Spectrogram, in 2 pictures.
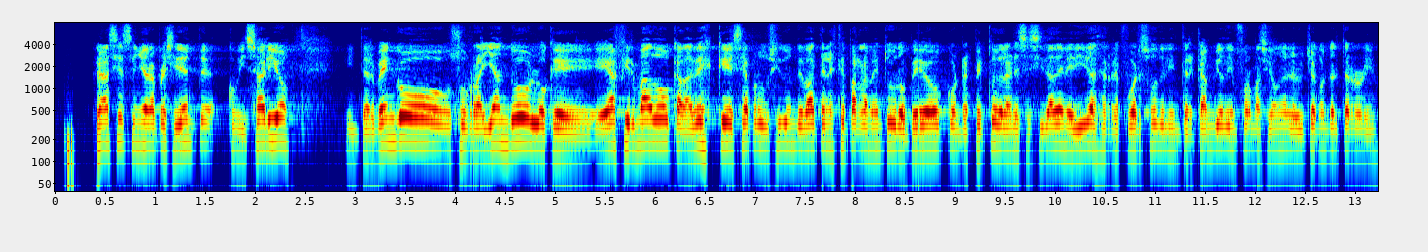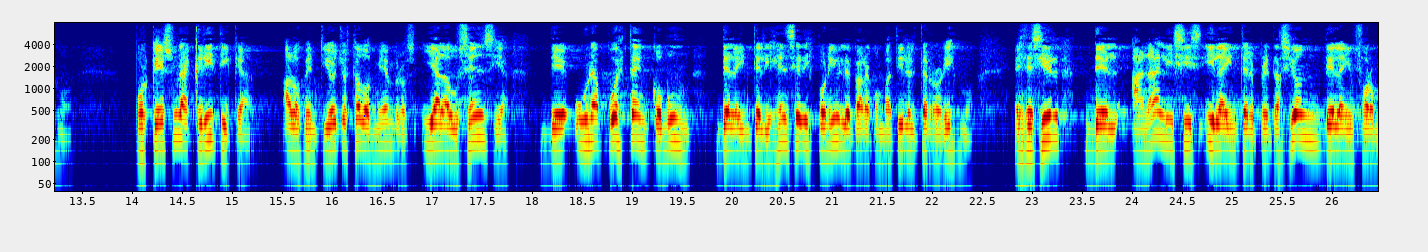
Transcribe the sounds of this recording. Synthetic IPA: ɡɾasjasːeɲo̞ɾapɾe̞siðẽ̞nt̪ako̞misaɾjo | int̪e̞ɾβẽ̞ŋɡo̞suβraʝand̪o̞lo̞ke̞eafiɾmað̞o̞kaðaβ̞e̞hke̞seapɾo̞ðusiðoune̞βat̪ene̞st̪e̞paɾlamẽnt̪oewɾo̞pe̞oko̞nrehpe̞k̚t̪o̞ð̞e̞lane̞se̞siðaðe̞me̞ðiðaɦðe̞re̞fwe̞ɾso̞ðe̞lint̪e̞ɾkambjo̞ð̞eiɱfo̞ɾmasjo̞ŋe̞nlalut͡ʃakont̪ɾaelt̪e̞ro̞ɾiɦmo | po̞ɾke̞esunakɾit̪ika | alo̞zβe̞nt̪io̞t͡ʃost̪að̞o̞ɦmjẽ̞mbɾo̞sialawsẽ̞nsjad̪e̞ʔunapwe̞st̪ae̞ŋko̞mũŋd̪e̞laint̪e̞lixẽ̞nsjaðispo̞niβle̞paɾako̞mbat̪iɾe̞lt̪e̞ro̞ɾizmo | e̞zðe̞siɾd̪e̞lanalisisilaint̪e̞ɾpɾe̞t̪asjo̞nd̪e̞laiɱfo̞ɾ

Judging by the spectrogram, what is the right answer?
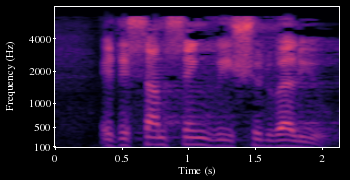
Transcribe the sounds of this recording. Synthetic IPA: ɪʈɪz̥sʌ̃mθɪ̃ŋʋiːʃʊɖʋɛljṵ

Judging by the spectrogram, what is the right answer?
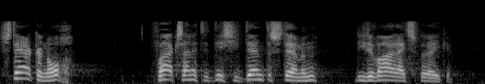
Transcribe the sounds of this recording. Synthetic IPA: stɛɹkəɹnɔχ | v̥aːksɛjnətədɪsidɛntəstɛmən | didəʋaːɹɦɛjtsprejkən

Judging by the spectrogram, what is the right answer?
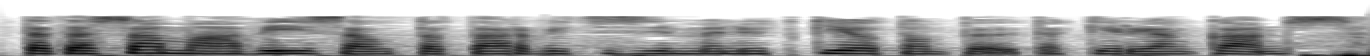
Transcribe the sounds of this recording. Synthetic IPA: t̪æt̪æsɑmɑːʋiːsɑut̪ːɑt̪ɑrʋit̪sisimːenyt̪kio̞t̪ompø̰yt̪ækirjɑŋkɑnsːɑ̥

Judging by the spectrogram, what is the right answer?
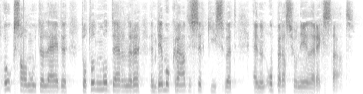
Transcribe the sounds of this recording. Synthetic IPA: toːksɑlˠmutənlɛjdəntɔtənmodɛrnəɾəəndemokraːtɪsərkisʋɛtɛnənɔpəɾasjoneːləɾɛ̰xtsta̰ːt

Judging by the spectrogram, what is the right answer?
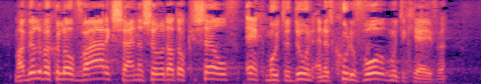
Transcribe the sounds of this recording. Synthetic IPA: maːɹʋɪləʋəχəlowfʋaːɹdəxsɛjndɑnz̥ɵləʋədɑtowkzɛlˠfɛxtmutəndunɛnɦətχudəvʊːɹbɪːlˠtmutəχejvən

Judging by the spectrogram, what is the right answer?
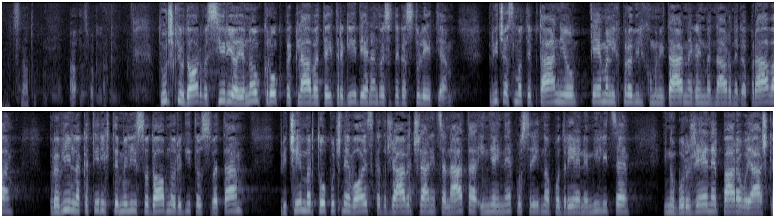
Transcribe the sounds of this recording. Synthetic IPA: t̪uɾʃkiuwd̪ɔːɾʋəsiɾijɔjɛnɔwkɾoːkpɛklaʋət̪ɛjt̪ɾaɡeːd̪iɛɛːnaind̪ʋajsɛ̥t̪ɛɡast̪ɔleːt̪ja | pɾiːt͡ʃasmɔt̪ɛpt̪aːnijut̪ɛːmɛlnixpɾaʋilxumanit̪aːɾnɛɡainmɛd̪naːɾɔd̪nɛɡapɾaːʋa | pɾaʋilnakat̪eːɾixt̪ɛmɛlisɔd̪ɔːbnɔɾɛd̪it̪ɛwsʋɛt̪a | pɾit͡ʃeːməɾt̪oːpɔt͡ʃnɛʋɔːjskad̪əɾʒaːʋɛt͡ʃlaːnit̪sanaːt̪aʔinjɛjnɛpɔsɾeːd̪nɔpɔd̪ɾɛjɛːnɛmiːlit̪sɛ | inɔbɔɾɔʒɛːnɛpaːɾaʋɔjaːʃkɛ

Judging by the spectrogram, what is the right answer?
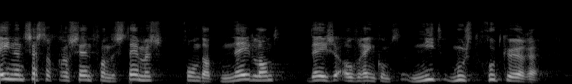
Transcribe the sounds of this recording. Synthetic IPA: ejnənsɛstəχprosɛntfɑndəstɛməɹs | fɔntdɑt̚nejdəɹlɑnt | dejzəʔowvərejnkɔmstnitmustχutkøːrə

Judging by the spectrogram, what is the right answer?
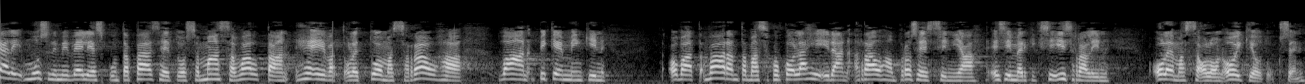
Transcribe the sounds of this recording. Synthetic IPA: ælimuslimiʋeljeskunt̪ɑpæːseːt̪uosːɑmɑːsːɑʋɑlt̪ɑːnheeiʋæt̪olet̪t̪uomɑsːɑrɑuɦɑːʋɑːnpikemːiŋkin | ʔoʋɑt̪ʋɑːɾɑnt̪ɑmɑsːɑ̥kokolæɦiidænrɑuɦɑmprosesːinjɑesimerkiksiisrɑelin | ʔolemɑsːɑolonoikeut̪uksḛn

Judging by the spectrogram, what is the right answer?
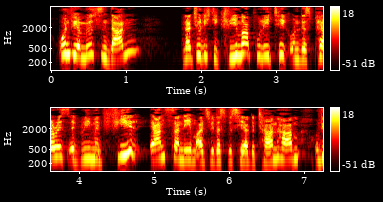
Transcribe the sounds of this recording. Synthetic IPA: ʔʊntv̥iːɐmʏsn̩dan | natʰyːɐlɪçd̥iːkl̥iːmapʰolitʰiːkʊntd̥aspʰɛʁɪsəɡʁiːmɛntfiːlʔɛɐnstɐneːmənalsv̥iːɐdasb̥ɪsheːɐɡətʰaːnɦaːbm̩ | ʊntv

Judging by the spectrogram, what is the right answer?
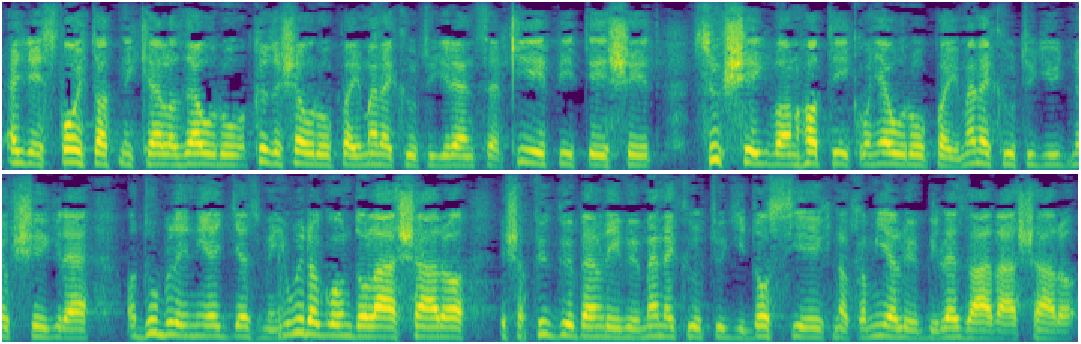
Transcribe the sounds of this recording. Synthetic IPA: ɛɟreːst̪fo̞jt̪ɒt̪nikɛlːɒzɛuɾoːkø̞zø̞ʃɛuɾoːpɒjimɛnɛkylt̪yɟiɾɛnt̪sɛrkieːpiːt̪eːʃeːt̪sykʃeːɡʋɒnɦɒt̪eːko̞ɲɛuɾoːpɒjimɛnɛkylt̪yɟiyɟnø̞kʃeːɡrɛɒd̪ubliniɛɟːɛzmeːɲuːjrɒɡo̞nd̪o̞laːʃaːɾɒ | eːʃɒfyɡːøːbɛnleːvøːmɛnɛkylt̪yɟid̪o̞sijeknɒkɒmiɛløːbːilɛzaːɾaːʃaːɾɒ

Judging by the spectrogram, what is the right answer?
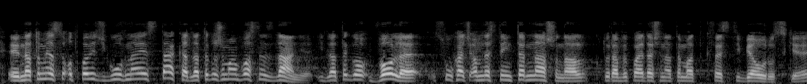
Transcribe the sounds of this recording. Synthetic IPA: nat̪ɔmʲjast̪ɔt̪̚pɔvʲjed͡ʑɡwuvnajɛst̪ːakad̪lat̪ɛɡɔʐɛmamvwasnɛzd̪aɲɛ̰id̪lat̪ɛɡɔvɔlɛswuxat͡ɕamnɛst̪ɛint̪ɛɾnaʂɔnalkt̪uɾavɘpɔvjad̪aɕɛnat̪ɛmat̪kfɛst̪ʲjibʲjawɔɾuskʲej

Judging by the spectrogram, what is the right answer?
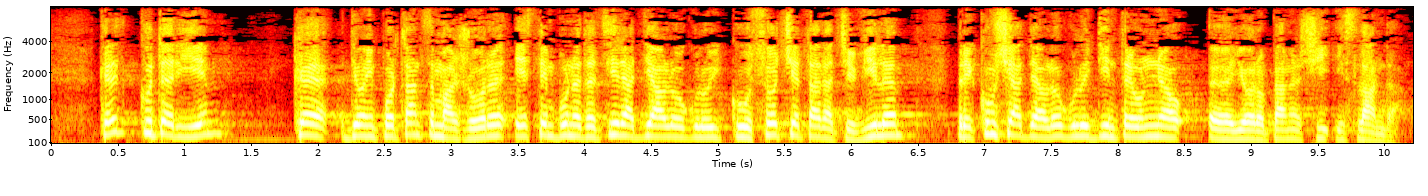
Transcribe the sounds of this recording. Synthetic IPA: kɾe̞d̪̚kut̪əɾije̞ | kəd̪eo̞impo̞rt̪ant̪səmaʒo̞ɾəje̞st̪e̞ɨmbunət̪ət̪siɾead̪ialo̞ɡulujkuso̞t͡ʃie̞t̪at̪eat͡ʃivilə | pɾe̞kumʃiad̪ialo̞ɡulujd̪int̪ɾe̞uniuunae̞uɾo̞peanəʃiʔisland̪a̰

